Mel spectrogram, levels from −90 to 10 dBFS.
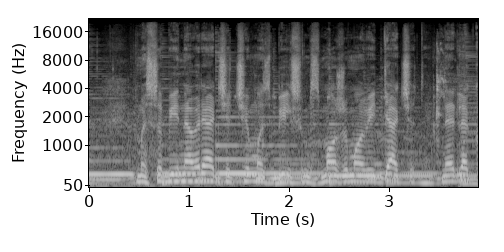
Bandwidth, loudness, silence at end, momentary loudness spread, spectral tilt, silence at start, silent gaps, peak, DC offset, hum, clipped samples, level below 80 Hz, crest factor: over 20 kHz; -15 LUFS; 0 s; 5 LU; -4.5 dB/octave; 0 s; none; 0 dBFS; under 0.1%; none; under 0.1%; -44 dBFS; 14 dB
